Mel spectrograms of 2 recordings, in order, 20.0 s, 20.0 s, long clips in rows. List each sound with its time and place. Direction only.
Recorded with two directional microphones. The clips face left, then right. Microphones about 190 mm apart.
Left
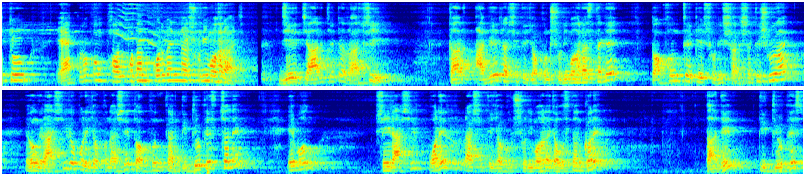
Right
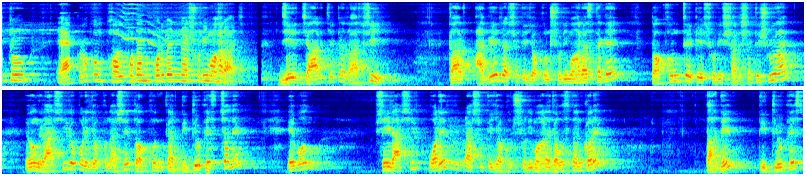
0.7 s a man's voice: 5° right (ahead or behind)
3.4 s a man's voice: 15° right (ahead or behind)
18.8 s speech: 15° right (ahead or behind)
